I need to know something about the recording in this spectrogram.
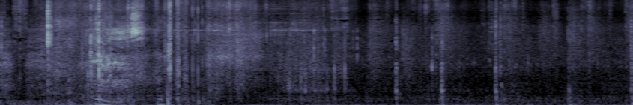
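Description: Scattered light clicks and scrapes of stones and soil being handled while a quartz crystal is worked loose from a dirt-filled pocket by hand.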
